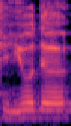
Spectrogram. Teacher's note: یہ دال حروف قلقلہ میں سے ہے اس لیے یہاں پر قلقلہ صغیرہ ہوگا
